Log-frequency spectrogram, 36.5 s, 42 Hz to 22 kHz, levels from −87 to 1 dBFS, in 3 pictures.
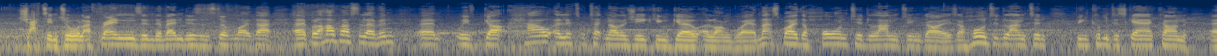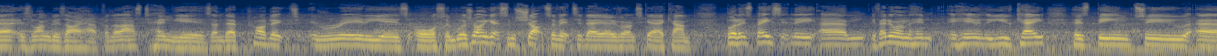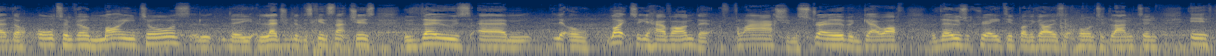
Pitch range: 125-160 Hz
